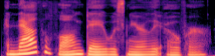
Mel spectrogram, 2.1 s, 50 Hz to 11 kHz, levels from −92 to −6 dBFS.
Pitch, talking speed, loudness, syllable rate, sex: 175 Hz, 225 wpm, -20 LUFS, 5.2 syllables/s, female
